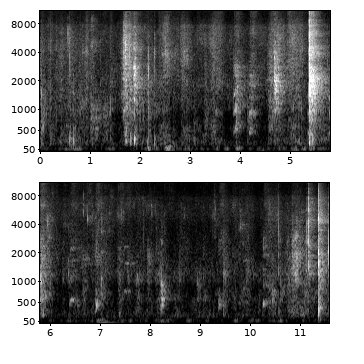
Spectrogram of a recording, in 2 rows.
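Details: Newborn Labrador Retriever puppies, seven of them born May 24, 2021, with mother Belle on an indoor puppy cam; scattered high squeals and whimpers, one sharp loud burst near the middle, with rustling between.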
